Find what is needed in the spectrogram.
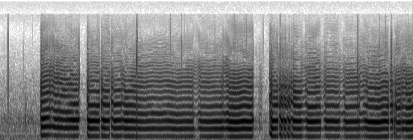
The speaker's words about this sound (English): And, here's the sound of a bumblebee lining on Limburger cheese.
